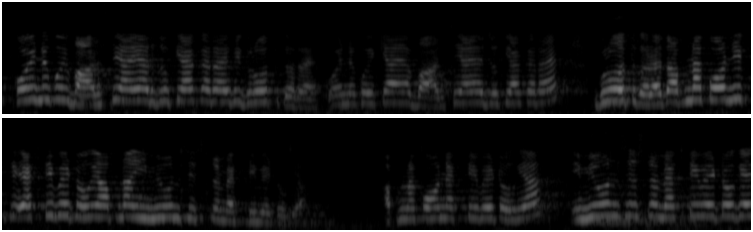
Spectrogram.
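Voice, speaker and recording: A woman's voice: very high-pitched, fairly bright tone, dull audio, slight background noise. A woman teaching a nursing class in a lecture style, asking questions and answering them herself.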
